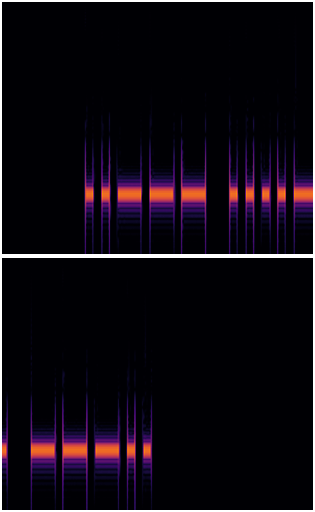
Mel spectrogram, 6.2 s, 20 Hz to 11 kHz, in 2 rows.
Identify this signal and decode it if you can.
Morse code, heard as a keyed tone, about 15 wpm, 700 Hz. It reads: 248
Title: Numbers - 3-Digit 15wpm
